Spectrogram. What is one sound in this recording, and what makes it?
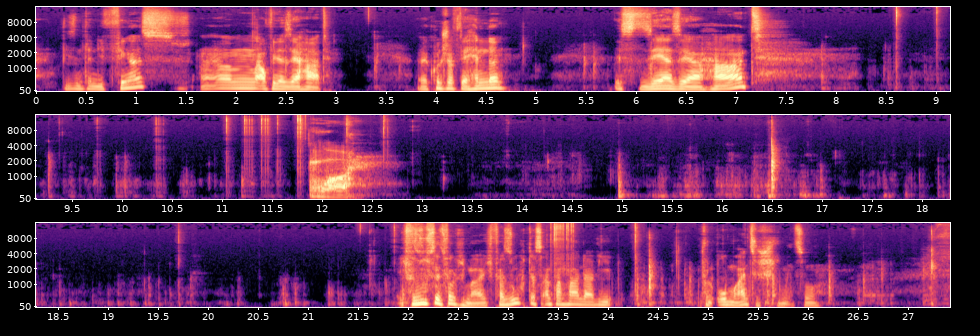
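Plastic toy joints click as they are moved.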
